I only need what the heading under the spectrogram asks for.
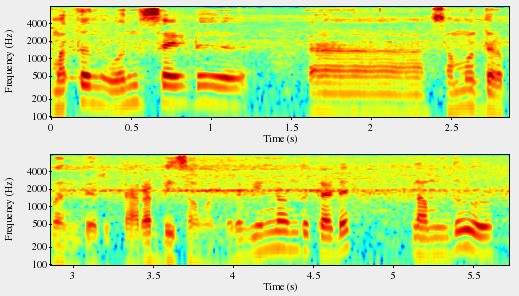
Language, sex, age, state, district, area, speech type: Kannada, male, 45-60, Karnataka, Udupi, rural, spontaneous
